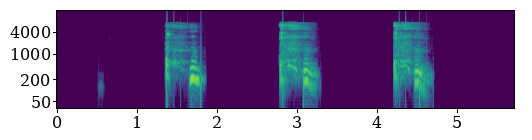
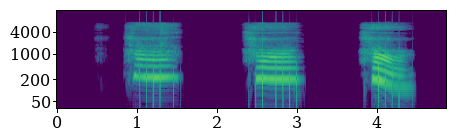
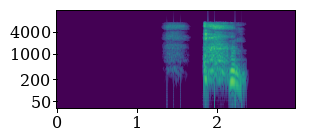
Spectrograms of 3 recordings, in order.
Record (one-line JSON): {"three_cough_length": "5.7 s", "three_cough_amplitude": 27765, "three_cough_signal_mean_std_ratio": 0.34, "exhalation_length": "4.9 s", "exhalation_amplitude": 25897, "exhalation_signal_mean_std_ratio": 0.46, "cough_length": "3.0 s", "cough_amplitude": 32768, "cough_signal_mean_std_ratio": 0.32, "survey_phase": "beta (2021-08-13 to 2022-03-07)", "age": "45-64", "gender": "Female", "wearing_mask": "No", "symptom_none": true, "smoker_status": "Current smoker (11 or more cigarettes per day)", "respiratory_condition_asthma": false, "respiratory_condition_other": false, "recruitment_source": "REACT", "submission_delay": "2 days", "covid_test_result": "Negative", "covid_test_method": "RT-qPCR"}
